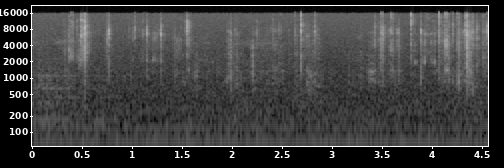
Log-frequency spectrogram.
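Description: Light, scattered plastic clicks and taps from hands handling a Brother colour laser printer's pulled-out drum-unit drawer and its orange packing pieces, with a quicker run of clicks near the end.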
